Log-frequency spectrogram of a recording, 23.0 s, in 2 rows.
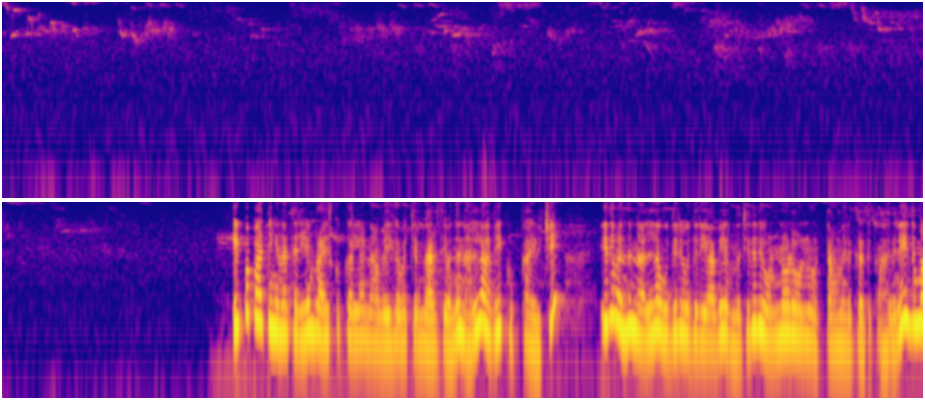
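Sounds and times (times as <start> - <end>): small birds chirping and twittering: 0.0 - 13.6, 14.2 - 23.0.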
